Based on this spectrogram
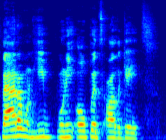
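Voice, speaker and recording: A young man with a fairly high voice chats casually as host of a commentary track. He rambles and restarts his sentences often, as in easy talk among friends. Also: fairly even intonation, brisk, a bit bright. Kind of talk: casual chat.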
